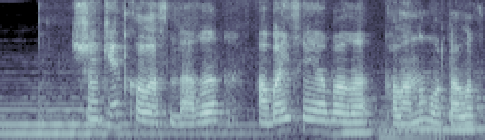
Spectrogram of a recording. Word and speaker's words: Шымкент: Город Шымкент называют еще Чимкент, но это скорее нюансы произношения.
